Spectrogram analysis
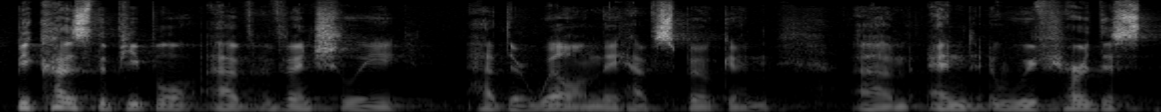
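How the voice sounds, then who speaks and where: Man giving a measured conference talk. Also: mid-range voice. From Israel. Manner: thoughtful, measured, with frequent ums and restarts. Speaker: conference speaker. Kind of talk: delivering a speech.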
